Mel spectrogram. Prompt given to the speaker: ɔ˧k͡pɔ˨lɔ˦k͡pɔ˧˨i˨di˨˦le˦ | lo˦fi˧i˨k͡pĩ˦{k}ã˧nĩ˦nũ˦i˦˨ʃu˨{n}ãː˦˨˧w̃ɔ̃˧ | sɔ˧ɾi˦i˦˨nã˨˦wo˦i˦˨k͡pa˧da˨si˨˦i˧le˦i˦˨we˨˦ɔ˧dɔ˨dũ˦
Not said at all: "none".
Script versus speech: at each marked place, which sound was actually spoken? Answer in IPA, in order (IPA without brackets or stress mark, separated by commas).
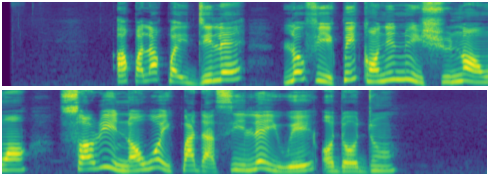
k, n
